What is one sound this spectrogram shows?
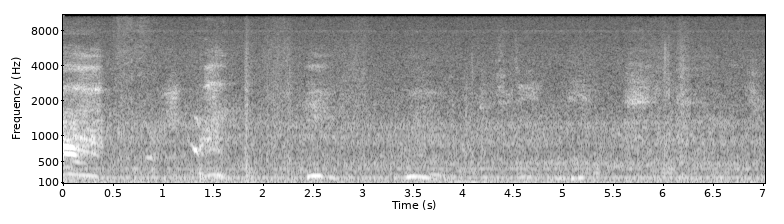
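Young men grunt and shout nearby.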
